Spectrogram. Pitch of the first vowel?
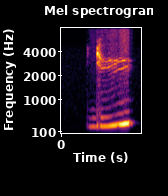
rising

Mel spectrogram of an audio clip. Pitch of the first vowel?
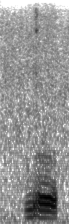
low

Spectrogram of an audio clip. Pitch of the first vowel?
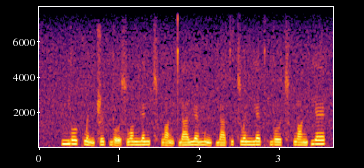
high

